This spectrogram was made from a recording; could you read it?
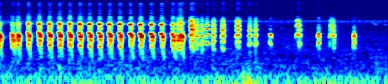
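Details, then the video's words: Chukar partridge giving a fast, even run of clucking chuk notes, over three a second, that breaks into looser, scattered calls and fades. The recording is meant for hunting. "Chakoor voice Partridge original Sound|| شیکار کے لیے خوبصورت آواز چکور کا"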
